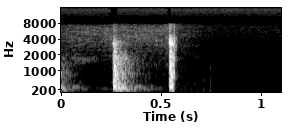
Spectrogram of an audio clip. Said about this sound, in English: Some his wife's knocking on the door. Uh-huh. That's what that was.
